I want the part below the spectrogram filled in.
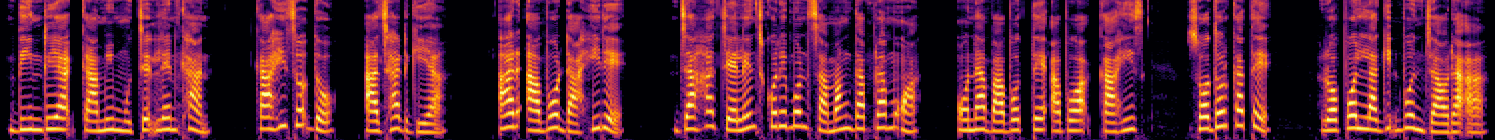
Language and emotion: Santali, sad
